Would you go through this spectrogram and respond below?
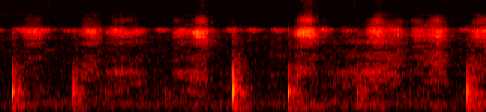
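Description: Chalk or marker strokes on a board during a chemistry lecture, heard as a series of short, scratchy, rhythmic taps and squeaks about every half second, close and fairly faint, with no talking.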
